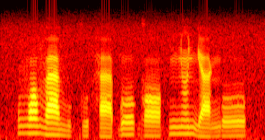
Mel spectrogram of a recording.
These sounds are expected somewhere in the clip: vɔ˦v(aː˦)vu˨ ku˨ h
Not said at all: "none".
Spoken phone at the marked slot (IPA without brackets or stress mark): aː˧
